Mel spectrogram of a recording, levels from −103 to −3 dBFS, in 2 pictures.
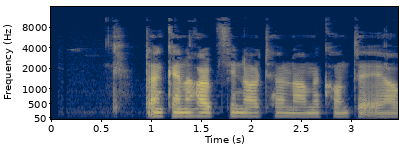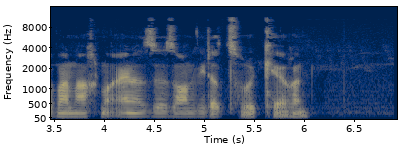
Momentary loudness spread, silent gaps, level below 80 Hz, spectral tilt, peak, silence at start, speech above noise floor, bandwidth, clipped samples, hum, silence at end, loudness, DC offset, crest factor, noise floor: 14 LU; none; -72 dBFS; -4 dB/octave; -6 dBFS; 0.65 s; 42 dB; 11.5 kHz; under 0.1%; none; 0.9 s; -31 LUFS; under 0.1%; 26 dB; -73 dBFS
